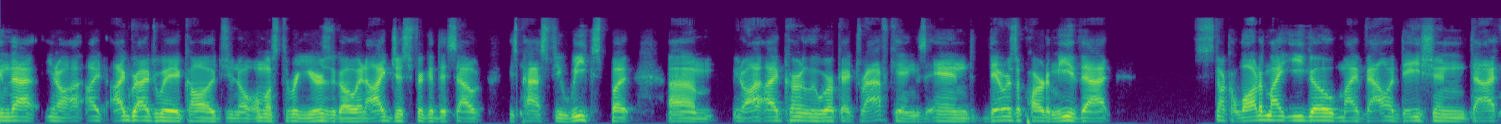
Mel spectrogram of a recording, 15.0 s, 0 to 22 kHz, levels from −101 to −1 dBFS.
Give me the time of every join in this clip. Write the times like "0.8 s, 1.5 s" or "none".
none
